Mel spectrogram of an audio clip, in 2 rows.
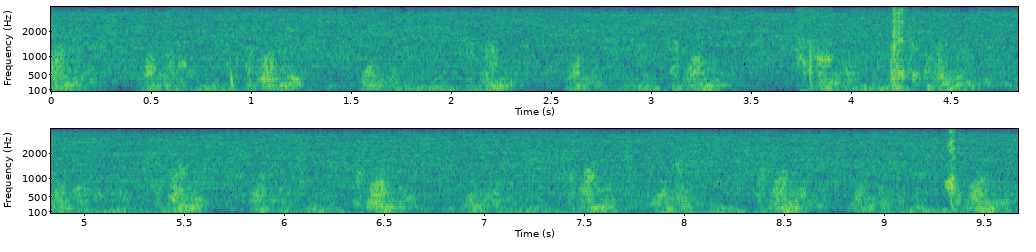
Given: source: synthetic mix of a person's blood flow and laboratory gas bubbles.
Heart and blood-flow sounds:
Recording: Doppler ultrasound of blood flow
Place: precordium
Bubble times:
0.55-0.68 s: bubbles
0.86-0.94 s: bubbles
3.71-3.92 s: bubbles
4.17-4.35 s: bubbles
9.29-9.39 s: bubbles
From the record:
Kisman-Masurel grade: 123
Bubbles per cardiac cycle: 1 to 2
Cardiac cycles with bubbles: 10 to 50%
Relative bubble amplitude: loud (0.450 to 0.775)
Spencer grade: 2 (many but less than half of the cardiac periods contain bubble signals, singularly or in groups)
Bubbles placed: only in the low amplitude regions of the cardiac cycle

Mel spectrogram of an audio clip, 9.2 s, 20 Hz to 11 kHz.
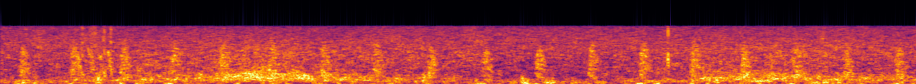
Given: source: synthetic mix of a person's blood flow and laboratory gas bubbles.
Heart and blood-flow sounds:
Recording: Doppler ultrasound of blood flow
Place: subclavian vein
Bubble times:
0.76-1.22 s: bubbles
3.22-3.35 s: bubbles
6.64-6.71 s: bubbles
6.98-7.15 s: bubbles
7.83-7.98 s: bubbles
From the record:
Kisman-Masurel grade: 121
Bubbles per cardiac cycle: 1 to 2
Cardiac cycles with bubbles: 10 to 50%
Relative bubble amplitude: barely perceptible (0.100 to 0.250)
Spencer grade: 2 (many but less than half of the cardiac periods contain bubble signals, singularly or in groups)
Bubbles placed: anywhere in the cardiac cycle

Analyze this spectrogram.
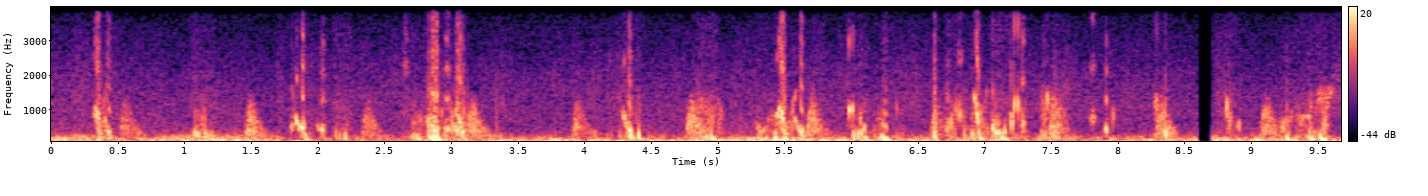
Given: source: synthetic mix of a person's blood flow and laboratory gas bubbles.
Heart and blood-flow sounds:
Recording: Doppler ultrasound of blood flow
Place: subclavian vein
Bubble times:
0.30-0.47 s: bubbles
1.02-1.23 s: bubbles
1.78-1.95 s: bubbles
1.98-2.06 s: bubbles
2.09-2.25 s: bubbles
2.61-3.14 s: bubbles
4.22-4.46 s: bubbles
4.77-5.04 s: bubbles
5.26-5.70 s: bubbles
5.95-6.41 s: bubbles
6.59-6.63 s: bubbles
6.69-7.33 s: bubbles
7.41-7.64 s: bubbles
7.78-7.83 s: bubbles
7.87-7.99 s: bubbles
8.26-8.46 s: bubbles
8.78-8.95 s: bubbles
9.20-9.65 s: bubbles
From the record:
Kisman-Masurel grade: 243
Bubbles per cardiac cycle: several, 3 to 8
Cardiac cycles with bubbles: 100%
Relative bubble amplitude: loud (0.450 to 0.775)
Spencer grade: 3 (all of the cardiac periods contain showers or single bubble signals, but not dominating or overriding the cardiac motion signals)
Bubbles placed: anywhere in the cardiac cycle

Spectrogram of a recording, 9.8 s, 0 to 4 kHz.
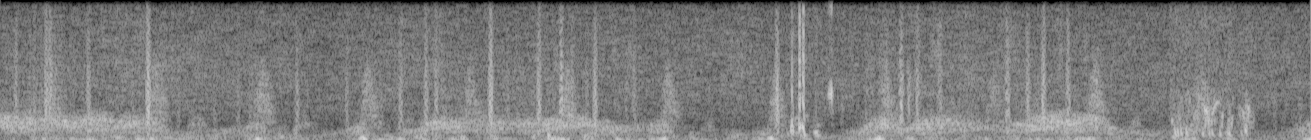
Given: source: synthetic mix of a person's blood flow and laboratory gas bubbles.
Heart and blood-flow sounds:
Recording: Doppler ultrasound of blood flow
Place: subclavian vein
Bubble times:
5.89-6.18 s: bubbles
6.21-6.27 s: bubbles
8.77-9.41 s: bubbles
From the record:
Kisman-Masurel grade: 122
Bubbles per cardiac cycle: 1 to 2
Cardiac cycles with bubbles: 10 to 50%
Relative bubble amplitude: moderate (0.250 to 0.450)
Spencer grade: 2 (many but less than half of the cardiac periods contain bubble signals, singularly or in groups)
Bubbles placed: anywhere in the cardiac cycle

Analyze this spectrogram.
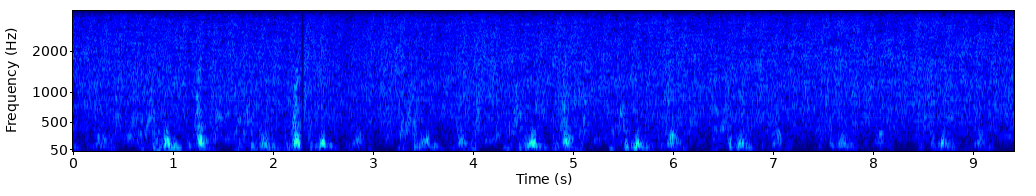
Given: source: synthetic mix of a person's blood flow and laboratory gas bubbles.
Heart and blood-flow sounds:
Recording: Doppler ultrasound of blood flow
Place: precordium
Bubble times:
no bubbles
From the record:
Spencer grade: 0 (complete lack of bubble signals)

